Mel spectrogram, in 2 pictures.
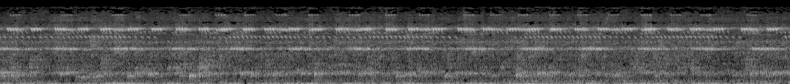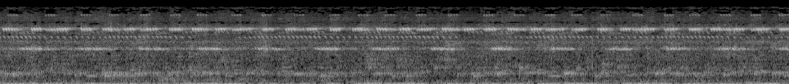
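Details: Chorus of crickets used as a rat-repelling, sleep-inducing and bird-tutoring recording: continuous shrill pulsed trills stacked at several pitches, rapid and unbroken throughout, with no other clear sounds.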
